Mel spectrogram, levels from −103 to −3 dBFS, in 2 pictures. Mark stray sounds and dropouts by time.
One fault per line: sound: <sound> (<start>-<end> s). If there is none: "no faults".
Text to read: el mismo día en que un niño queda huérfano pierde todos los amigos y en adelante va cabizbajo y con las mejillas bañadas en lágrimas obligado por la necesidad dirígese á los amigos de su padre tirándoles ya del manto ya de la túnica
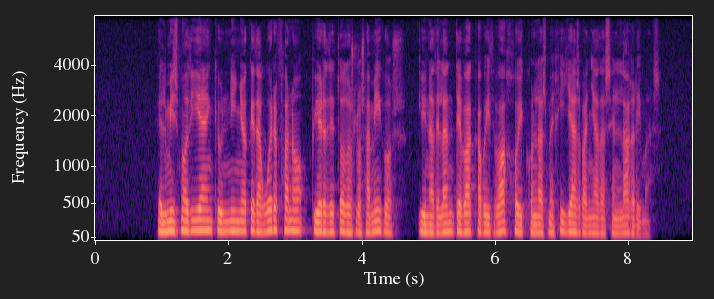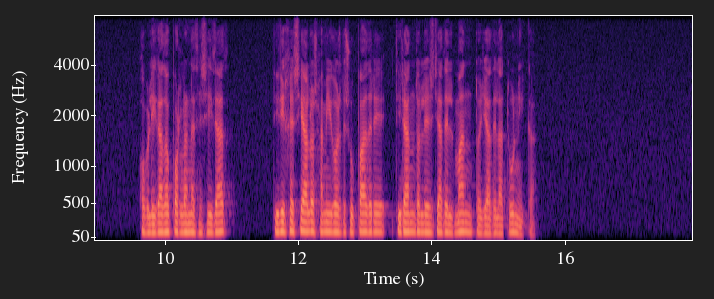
no faults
